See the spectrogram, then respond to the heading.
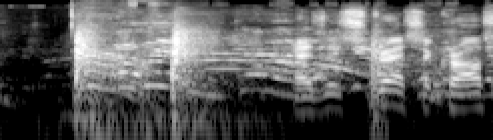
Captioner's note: crowd chatter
